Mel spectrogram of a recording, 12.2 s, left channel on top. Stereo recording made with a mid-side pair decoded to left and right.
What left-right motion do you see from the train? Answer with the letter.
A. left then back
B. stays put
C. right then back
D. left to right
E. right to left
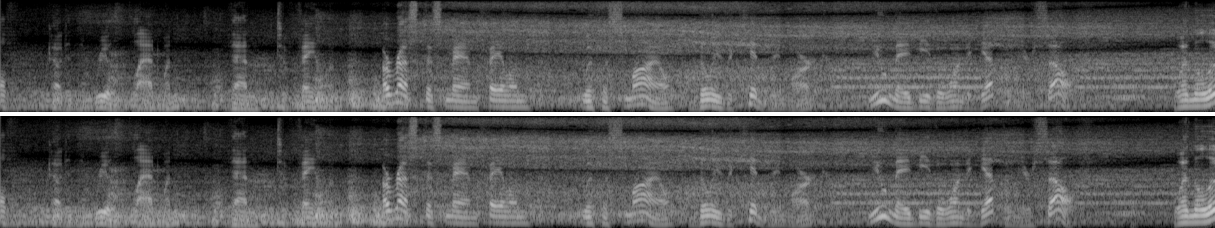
E.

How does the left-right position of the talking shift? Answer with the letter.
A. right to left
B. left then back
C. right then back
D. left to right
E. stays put
B.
